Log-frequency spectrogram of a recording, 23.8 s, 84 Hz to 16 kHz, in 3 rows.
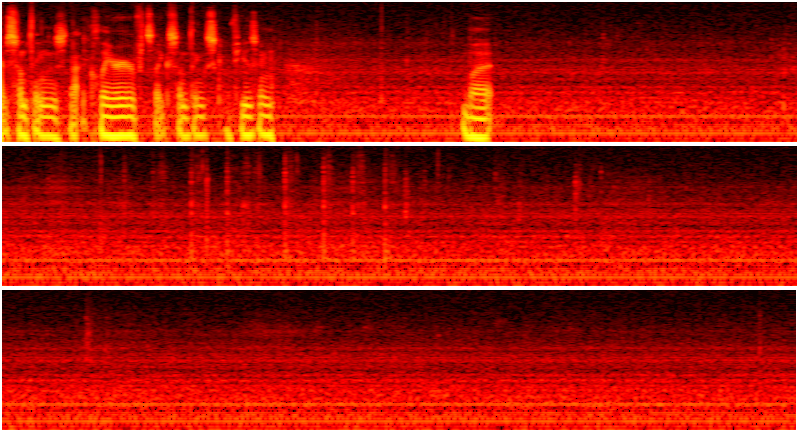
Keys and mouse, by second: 0.8 KP_1, 2.3 t, 3.1-5.3 drag, 4.2 t, 5.4 t, 6.2-8.7 drag, 7.7 t, 8.1 f, 9.0 f, 9.4-13.7 drag, 12.8 ctrl+s, 13.7 KP_1, 16.7 ctrl+s.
